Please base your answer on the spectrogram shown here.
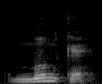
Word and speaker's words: Monkey: Monkey, also known as an ITV digital monkey or PG tips monkey, often pronounced Munke. Oh, okay. Look, I can pronounce that. Munke. Munke. It's my Munke. Imitation of Johnny Vegas's Lancashire accent.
